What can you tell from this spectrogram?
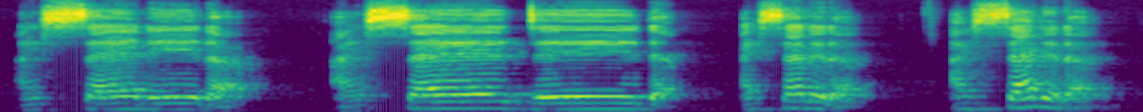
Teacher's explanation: O som de T vai virar um som de D, bem levinho.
